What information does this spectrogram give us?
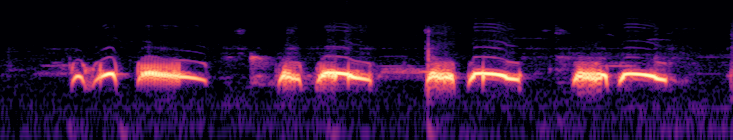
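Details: Spotted dove decoy in rapid urging 'gù thúc' cooing, four phrases in quick succession, each a brief wobbling note plus a longer, slightly descending coo, steady and low.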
